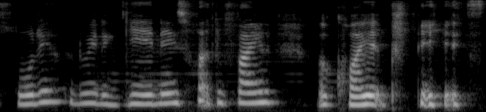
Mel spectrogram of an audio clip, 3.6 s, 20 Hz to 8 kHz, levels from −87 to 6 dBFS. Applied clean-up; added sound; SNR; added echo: neural mask model DeepFilterNet 3.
